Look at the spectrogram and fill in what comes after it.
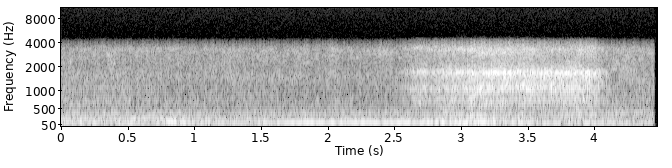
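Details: Snoring Great Dane Maximus: a steady low droning hum under soft breathing, then a harsher, louder rasping snore near the end.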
